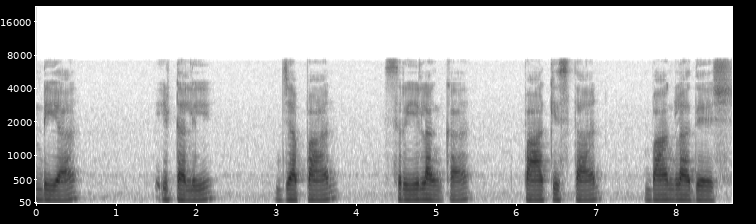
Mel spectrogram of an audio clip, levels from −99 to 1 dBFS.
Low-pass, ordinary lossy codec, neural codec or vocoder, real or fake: 7.2 kHz; none; none; real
